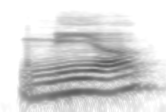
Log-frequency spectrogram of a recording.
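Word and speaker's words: near: নিয়া, আমরা এখানে আরটাকে সাইলেন্ট রাখবো, আরটি বলার কোনো প্রয়োজন নেই।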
